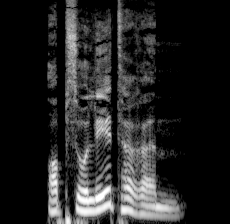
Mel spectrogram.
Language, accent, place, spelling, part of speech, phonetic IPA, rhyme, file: German, Germany, Berlin, obsoleterem, adjective, [ɔpzoˈleːtəʁəm], -eːtəʁəm, De-obsoleterem.ogg
- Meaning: strong dative masculine/neuter singular comparative degree of obsolet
